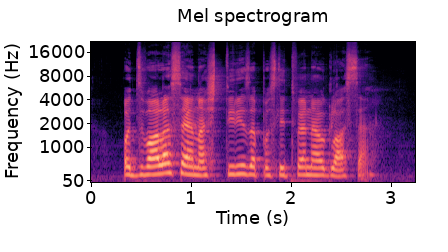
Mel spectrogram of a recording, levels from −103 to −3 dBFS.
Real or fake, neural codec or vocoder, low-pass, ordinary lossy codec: real; none; none; none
